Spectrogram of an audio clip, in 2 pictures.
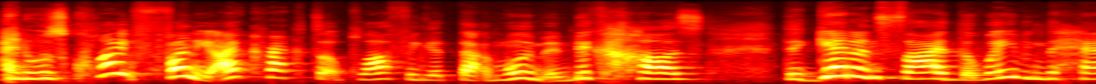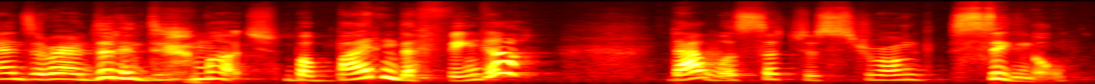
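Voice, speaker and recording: A young woman with a fairly high voice gives a light, humorous speech about her own life. She is a native Arabic speaker. She tells it expressively, like a storyteller acting out small moments for her listeners. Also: normal speed. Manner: expressive, animated storytelling with acted-out asides. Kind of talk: humorous personal speech to an audience.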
